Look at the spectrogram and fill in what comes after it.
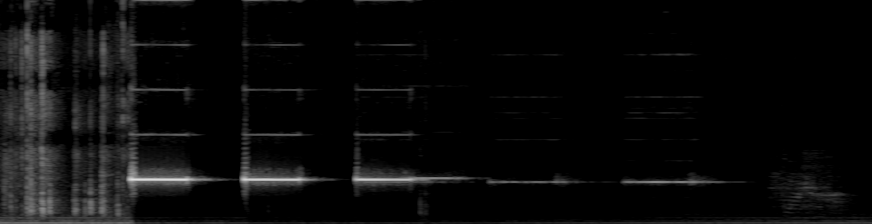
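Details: Bedroom home smoke detector on test: three sharp high-pitched beeps about a second apart, then quieter trailing chirps in a silent room. The detector sounds properly.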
